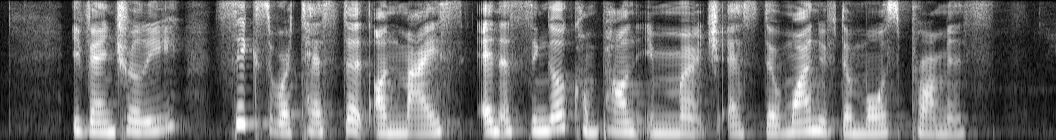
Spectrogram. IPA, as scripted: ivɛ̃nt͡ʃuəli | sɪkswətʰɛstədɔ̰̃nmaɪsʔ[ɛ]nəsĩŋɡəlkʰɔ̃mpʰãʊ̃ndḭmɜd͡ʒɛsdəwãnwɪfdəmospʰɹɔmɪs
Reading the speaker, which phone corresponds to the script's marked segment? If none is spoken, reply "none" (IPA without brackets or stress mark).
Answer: ɛ̃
